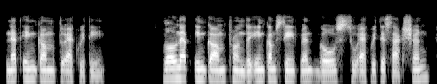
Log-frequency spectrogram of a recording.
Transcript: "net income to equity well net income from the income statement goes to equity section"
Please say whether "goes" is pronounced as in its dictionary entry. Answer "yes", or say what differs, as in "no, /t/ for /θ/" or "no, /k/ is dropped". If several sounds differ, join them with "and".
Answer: no, /s/ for /z/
